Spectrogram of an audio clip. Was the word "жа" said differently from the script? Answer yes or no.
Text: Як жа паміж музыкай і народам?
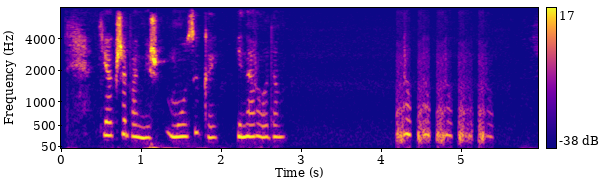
no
